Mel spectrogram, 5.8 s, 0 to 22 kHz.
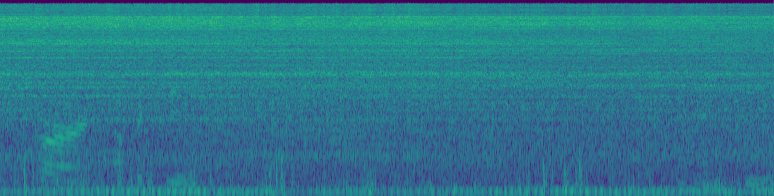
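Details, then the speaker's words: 1982 Mercedes 380SL after a new distributor cap and rotor, idle air control valve repositioning and vacuum lines per factory manuals; steady, even, smooth idle with no misses, running well with no smoke from exhaust. "is really running well no smoke out of the exhaust"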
